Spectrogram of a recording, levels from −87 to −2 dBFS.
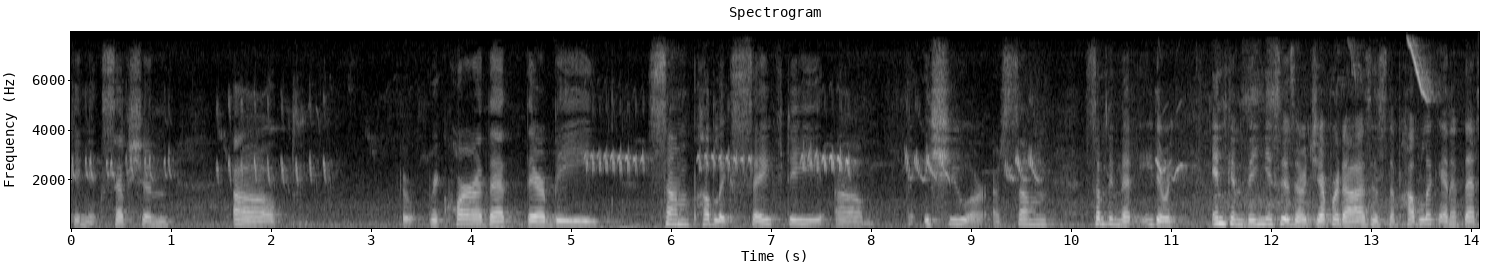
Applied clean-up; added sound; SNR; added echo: none; Traffic noise, roadway noise / Bird; 14 dB; none.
